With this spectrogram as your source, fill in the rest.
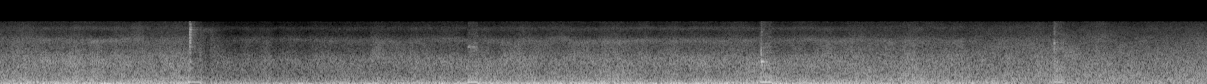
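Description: From 0 to 1.88 s, 2.00 to 4.68 s, 4.78 to 7.60 s, 7.72 to 10.54 s and 10.64 s to the end, the sound gives way to steady comfort noise, with only brief bursts of about 0.1 s breaking through between stretches. This is likely sound dropped by the voice detector, which judged the material to be background. A spectrogram shows flat, featureless noise bands ending at 8 kHz, and the waveform is a low, even floor.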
